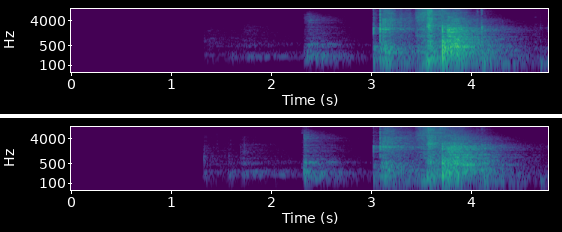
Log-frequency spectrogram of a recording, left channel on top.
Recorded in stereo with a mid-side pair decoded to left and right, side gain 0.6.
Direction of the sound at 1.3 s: 60° right.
